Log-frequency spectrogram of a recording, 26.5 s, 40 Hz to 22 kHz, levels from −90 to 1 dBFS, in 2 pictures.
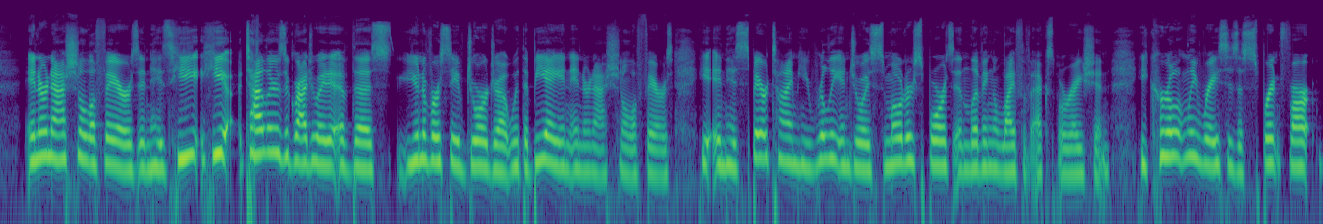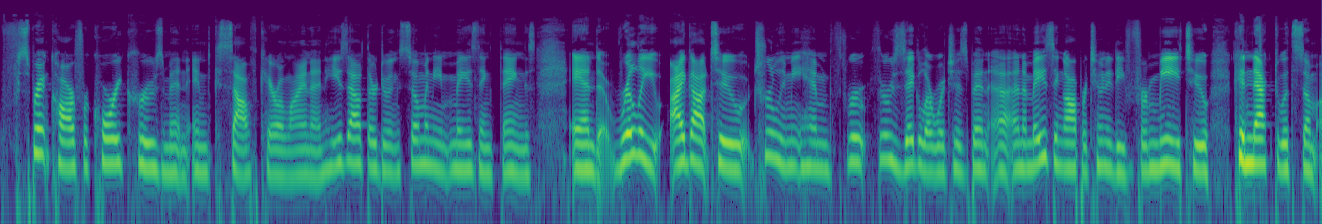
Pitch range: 185-230 Hz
